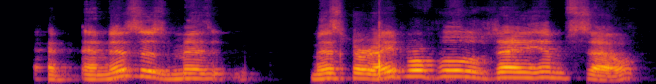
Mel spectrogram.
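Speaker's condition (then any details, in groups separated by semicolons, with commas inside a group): ALS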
